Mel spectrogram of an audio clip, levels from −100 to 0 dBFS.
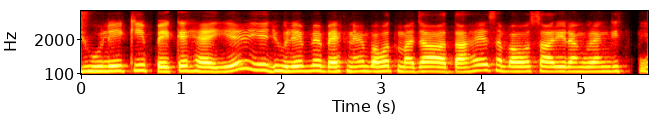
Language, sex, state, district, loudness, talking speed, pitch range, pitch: Hindi, female, Madhya Pradesh, Dhar, -16 LUFS, 190 wpm, 210-235 Hz, 220 Hz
